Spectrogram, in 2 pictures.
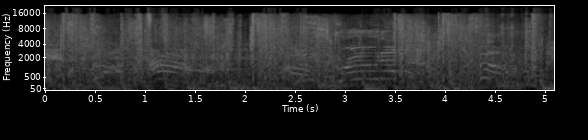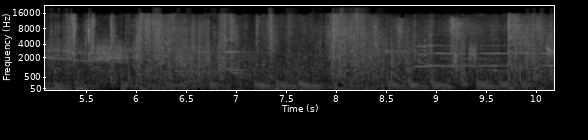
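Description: Gunfire in a Red Dead Redemption 2 shootout, with loud bursts of shots and crashing impacts over a steady, dense background of game sound and a low musical drone throughout.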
